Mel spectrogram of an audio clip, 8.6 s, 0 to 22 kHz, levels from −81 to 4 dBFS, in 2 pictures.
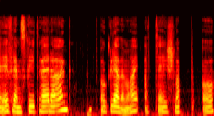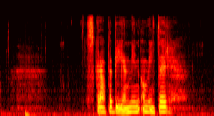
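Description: From 0.61 to 1.72 s the speech turns choppy, with bits audibly missing. This is repeated packet loss: about a dozen short holes, the longest 23 ms, were each patched by extending the preceding sound, so roughly 18% of that stretch is filled-in rather than real audio.

Three brief smears follow, at 2.12–2.16 s, 2.56–2.61 s and 2.77–2.81 s, each a small wobble in the flow. Each is short concealed packet loss: about 20 ms of audio failed to arrive in time, and the receiver bridged the gap by continuing the last sound before blending back into the real audio.

Between 7.17 and 7.39 s the speech briefly sounds rushed while its pitch stays unchanged, running at about 113% speed. That is a jitter buffer speed-up: holding more audio than it needed, the receiver trimmed out small pitch-period slices, roughly 40 ms in total, to reduce delay.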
